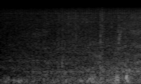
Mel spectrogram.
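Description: Low rumble of wind on a handheld microphone outdoors, with a few soft bumps near the end.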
